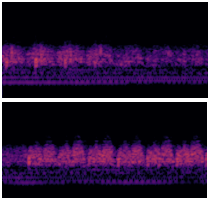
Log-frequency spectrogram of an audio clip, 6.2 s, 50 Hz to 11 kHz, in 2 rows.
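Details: Fetal heartbeat on a Sonoline B fetal Doppler at 27 weeks 3 days of pregnancy; very active baby who kicks toward the end.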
